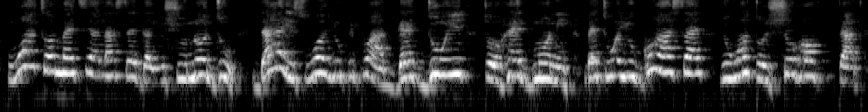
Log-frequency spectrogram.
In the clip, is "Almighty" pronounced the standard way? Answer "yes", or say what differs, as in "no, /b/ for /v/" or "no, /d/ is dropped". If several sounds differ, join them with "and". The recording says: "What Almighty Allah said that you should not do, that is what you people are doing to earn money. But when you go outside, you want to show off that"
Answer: no, /l/ is dropped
